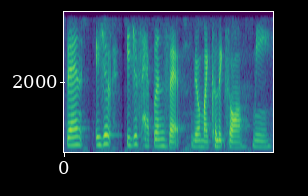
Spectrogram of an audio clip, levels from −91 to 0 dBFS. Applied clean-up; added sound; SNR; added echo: none; none; none; none.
